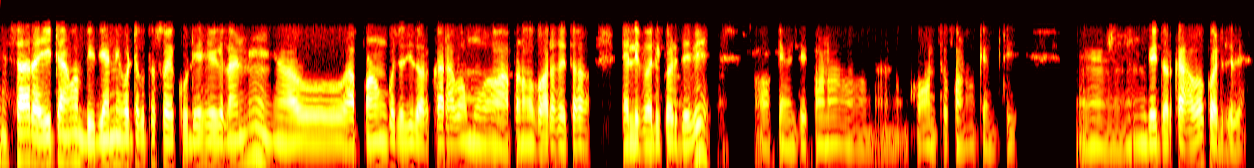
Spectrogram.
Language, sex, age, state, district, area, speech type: Odia, male, 30-45, Odisha, Sambalpur, rural, conversation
